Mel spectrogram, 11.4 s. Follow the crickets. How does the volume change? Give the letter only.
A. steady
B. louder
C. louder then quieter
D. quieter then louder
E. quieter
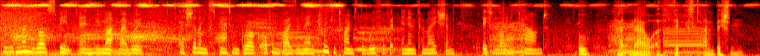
E.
